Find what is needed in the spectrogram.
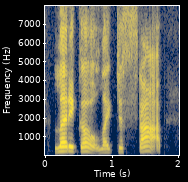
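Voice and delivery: plain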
